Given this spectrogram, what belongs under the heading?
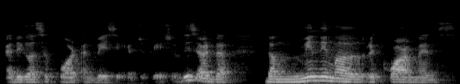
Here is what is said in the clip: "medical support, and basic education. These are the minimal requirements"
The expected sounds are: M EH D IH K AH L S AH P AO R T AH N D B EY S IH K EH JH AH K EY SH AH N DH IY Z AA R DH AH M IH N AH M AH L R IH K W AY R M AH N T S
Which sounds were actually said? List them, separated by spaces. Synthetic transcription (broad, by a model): M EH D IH K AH L S AH P AO R T AH N D B EY S IH K EH JH AH K EY SH AH N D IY S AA R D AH M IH N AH M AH L R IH K W AY R M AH N T S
